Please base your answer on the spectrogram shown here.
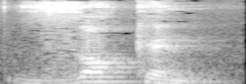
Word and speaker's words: Socken: Socks, socken. It's with S, but it's pronounced with like Z.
